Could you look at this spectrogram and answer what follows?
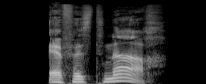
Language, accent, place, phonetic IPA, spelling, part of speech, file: German, Germany, Berlin, [ˌɛfəst ˈnaːx], äffest nach, verb, De-äffest nach.ogg
- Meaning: second-person singular subjunctive I of nachäffen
